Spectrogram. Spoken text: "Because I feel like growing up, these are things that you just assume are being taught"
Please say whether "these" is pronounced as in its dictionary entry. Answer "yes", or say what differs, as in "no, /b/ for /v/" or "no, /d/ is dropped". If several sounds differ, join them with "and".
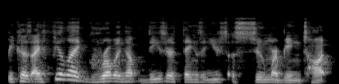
yes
